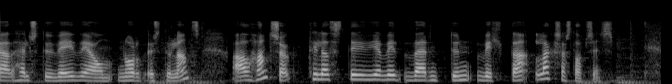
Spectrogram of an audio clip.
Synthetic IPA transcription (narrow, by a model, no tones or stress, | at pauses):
aðɦɛlst̪ʏveːjðɪamnɔɾðœ̰ɥst̪ʏɾlant̪sa̰ðɦansœkn̥t̪ʰɪlaðst̪ɪðjavɪðvɛɾnt̪ʏnvɪl̥t̪alaksast̪ɔhpsɪ̰ns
